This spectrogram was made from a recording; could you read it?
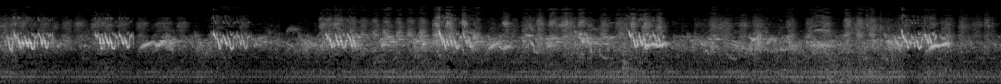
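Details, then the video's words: A group of budgerigars keeps up busy warbling chatter: bursts of fast, scratchy, twittering notes rise and fall in loudness every second or so, with a faint constant hum underneath. "budgies parrots"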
